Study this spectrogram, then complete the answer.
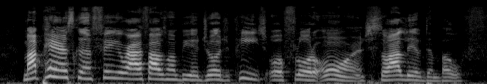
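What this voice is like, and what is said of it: Southern urban American accent. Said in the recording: “Her accent is cute as fuck ... A hood accent.”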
